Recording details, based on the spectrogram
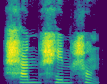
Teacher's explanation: This is a ha, soft one ha. It means you read this ha from the middle of your throat.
